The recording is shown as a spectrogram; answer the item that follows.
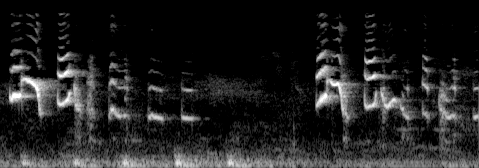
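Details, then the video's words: Cockatiel singing, filmed on a hidden camera: a bright warbled phrase, several short falling whistles spaced about half a second apart, a pause, then another loud warbling phrase, with faint low bumps beneath. "Singing cocktail"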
